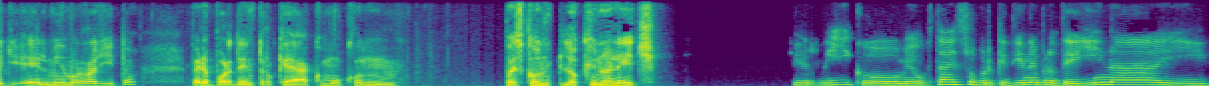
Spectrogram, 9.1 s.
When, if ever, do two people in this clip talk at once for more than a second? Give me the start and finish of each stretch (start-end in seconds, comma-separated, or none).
none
